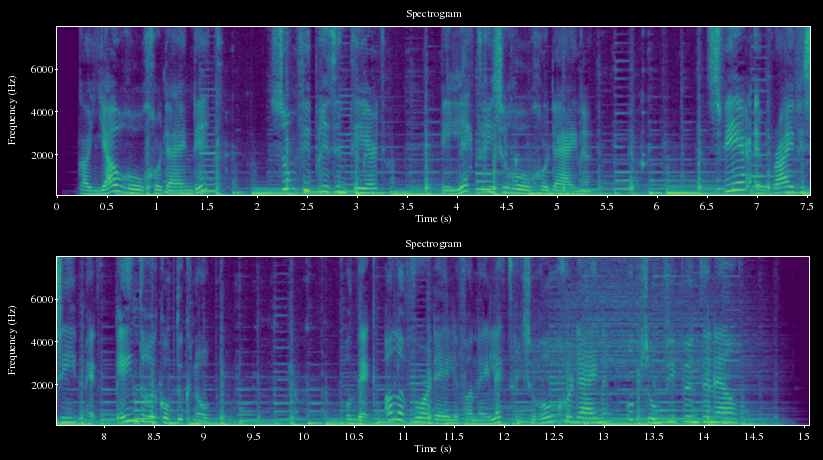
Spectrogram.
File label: Commercial; Somfy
